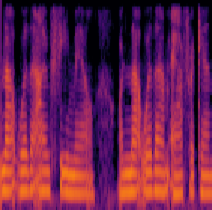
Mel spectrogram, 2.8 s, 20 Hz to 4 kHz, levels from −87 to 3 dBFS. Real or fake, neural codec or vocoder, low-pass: fake; vocoder, 44.1 kHz, 128 mel bands every 512 samples, BigVGAN v2; 3.6 kHz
